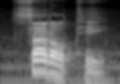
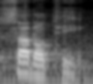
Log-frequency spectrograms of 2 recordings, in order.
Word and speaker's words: subtlety: repel others as well subtlety subtle humor the letter B is silent in the word subtlety subtlety refers to being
